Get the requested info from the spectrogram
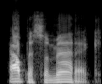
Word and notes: Aposematic: American English

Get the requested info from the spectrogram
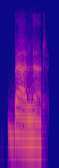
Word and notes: ballad: Indian

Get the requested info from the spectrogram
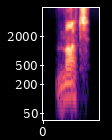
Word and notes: mutt: British English

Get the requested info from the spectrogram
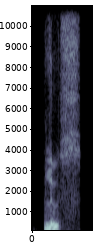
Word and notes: loose: British English

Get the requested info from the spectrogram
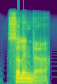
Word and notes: cylinder: British English

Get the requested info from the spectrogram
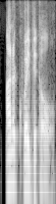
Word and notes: Unequivocal: American English

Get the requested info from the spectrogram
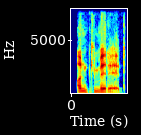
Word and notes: uncommitted: American English

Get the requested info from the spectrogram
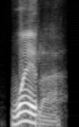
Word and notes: whaler: British English

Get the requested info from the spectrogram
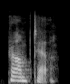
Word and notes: prompter: Indian

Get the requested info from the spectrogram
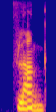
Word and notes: flung: Indian

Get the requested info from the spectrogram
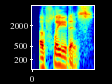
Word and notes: afflatus: American English

